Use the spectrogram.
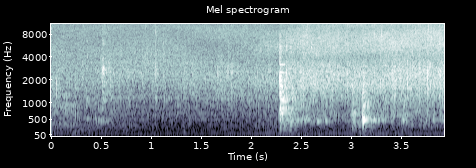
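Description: Onions caramelising in a dry pan with no oil for a chicken bhuna, a soft continuous sizzle broken by a couple of sharper scraping stirs.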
